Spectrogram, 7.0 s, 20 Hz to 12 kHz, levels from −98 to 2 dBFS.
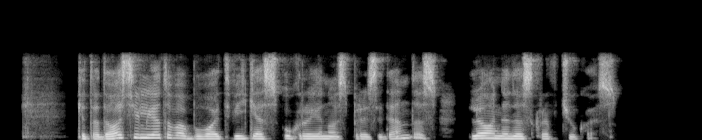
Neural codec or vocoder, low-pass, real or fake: none; 7.2 kHz; real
